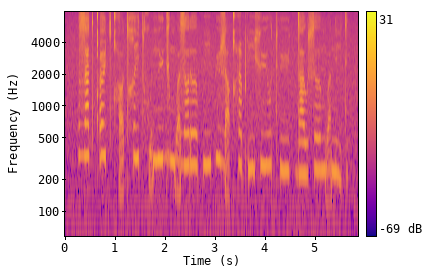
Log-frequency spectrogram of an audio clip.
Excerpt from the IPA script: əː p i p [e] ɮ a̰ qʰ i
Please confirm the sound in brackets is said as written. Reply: no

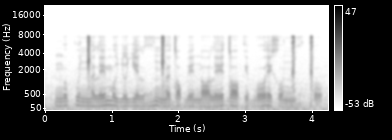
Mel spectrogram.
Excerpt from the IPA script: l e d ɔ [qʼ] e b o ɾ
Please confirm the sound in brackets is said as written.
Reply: no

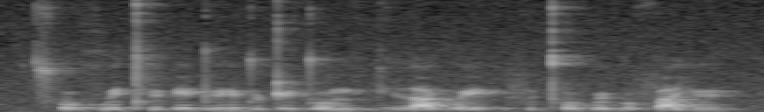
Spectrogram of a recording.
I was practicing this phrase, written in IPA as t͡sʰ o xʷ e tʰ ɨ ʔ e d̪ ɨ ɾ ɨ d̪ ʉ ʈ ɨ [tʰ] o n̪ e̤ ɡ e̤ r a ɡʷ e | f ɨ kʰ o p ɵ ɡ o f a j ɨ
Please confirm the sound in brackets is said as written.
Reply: no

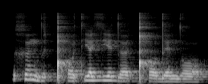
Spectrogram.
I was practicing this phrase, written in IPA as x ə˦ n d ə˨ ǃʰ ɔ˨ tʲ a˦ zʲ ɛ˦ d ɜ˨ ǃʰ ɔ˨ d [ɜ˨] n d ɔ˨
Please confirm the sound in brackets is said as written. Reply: no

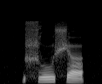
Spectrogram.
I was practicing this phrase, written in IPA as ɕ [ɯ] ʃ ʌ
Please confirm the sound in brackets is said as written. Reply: no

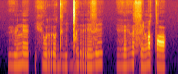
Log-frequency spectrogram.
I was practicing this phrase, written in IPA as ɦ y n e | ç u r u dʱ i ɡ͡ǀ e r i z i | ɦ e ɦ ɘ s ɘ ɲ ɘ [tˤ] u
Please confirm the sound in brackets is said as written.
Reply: yes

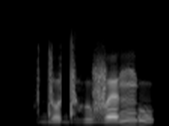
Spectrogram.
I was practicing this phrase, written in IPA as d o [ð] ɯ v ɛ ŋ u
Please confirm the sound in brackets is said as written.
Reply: no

